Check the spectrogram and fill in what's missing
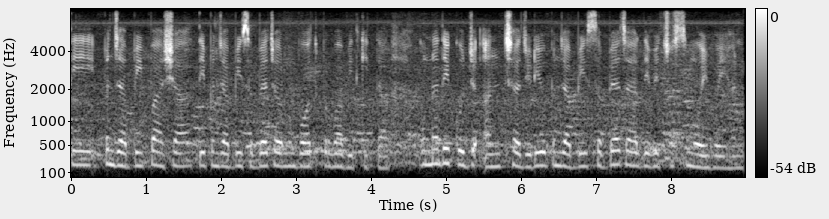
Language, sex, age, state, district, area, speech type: Punjabi, female, 18-30, Punjab, Bathinda, rural, spontaneous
